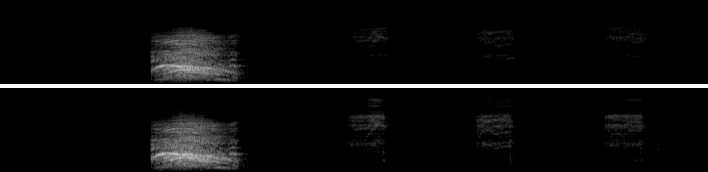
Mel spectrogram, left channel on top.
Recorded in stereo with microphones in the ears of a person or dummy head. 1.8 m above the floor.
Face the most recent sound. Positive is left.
turn(degrees=-65)  # may be behind; listen again after turning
